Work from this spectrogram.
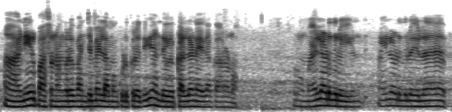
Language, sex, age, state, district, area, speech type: Tamil, male, 30-45, Tamil Nadu, Tiruvarur, rural, spontaneous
